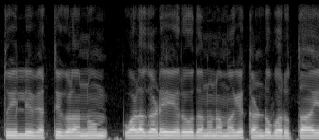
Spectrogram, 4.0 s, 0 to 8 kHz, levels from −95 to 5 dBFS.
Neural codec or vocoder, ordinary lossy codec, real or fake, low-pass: none; none; real; none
